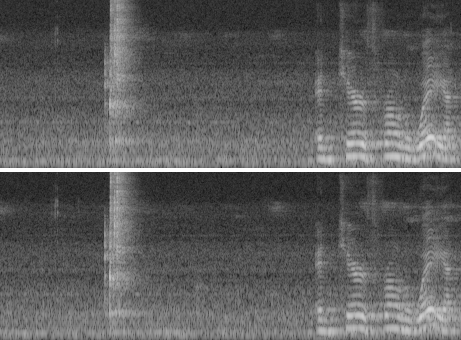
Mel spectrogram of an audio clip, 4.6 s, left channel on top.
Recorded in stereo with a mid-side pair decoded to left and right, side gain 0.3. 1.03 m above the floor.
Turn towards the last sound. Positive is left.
turn(degrees=5)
